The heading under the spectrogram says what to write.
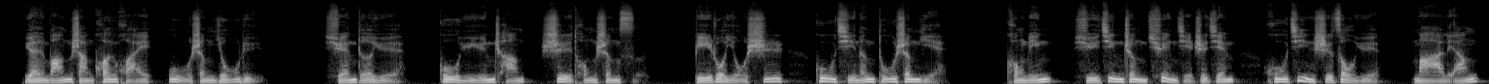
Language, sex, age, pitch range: Chinese, male, 20-39, 90-115 Hz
